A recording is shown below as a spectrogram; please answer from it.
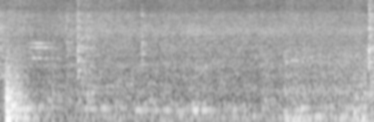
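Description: Wheat flour modak fry in hot oil with a steady, close hiss and crackle, swelling at the start and again near the end, with faint clinks of a utensil.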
